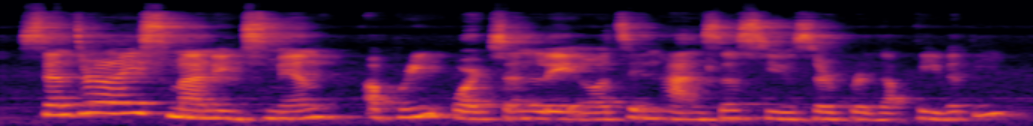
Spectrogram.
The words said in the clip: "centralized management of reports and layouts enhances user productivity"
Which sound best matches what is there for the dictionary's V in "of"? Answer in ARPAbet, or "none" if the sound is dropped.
P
